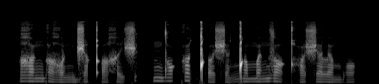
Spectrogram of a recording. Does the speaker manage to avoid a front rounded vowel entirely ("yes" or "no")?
yes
